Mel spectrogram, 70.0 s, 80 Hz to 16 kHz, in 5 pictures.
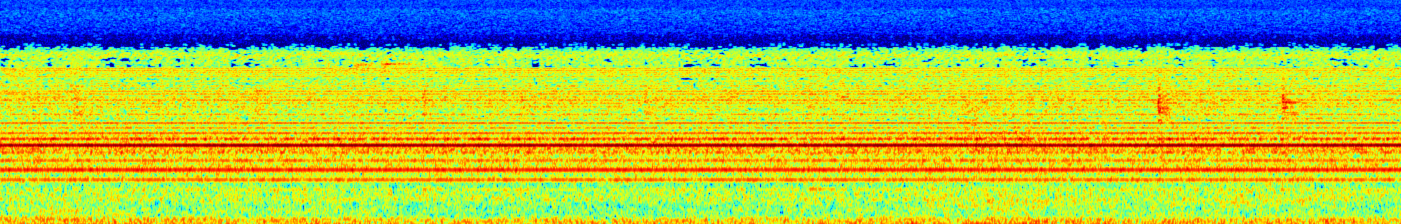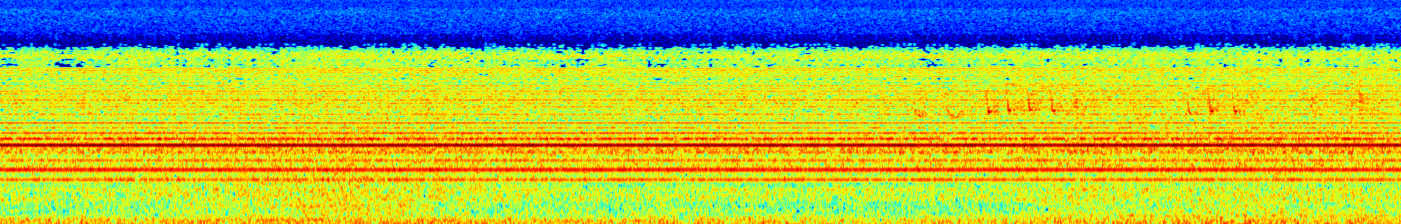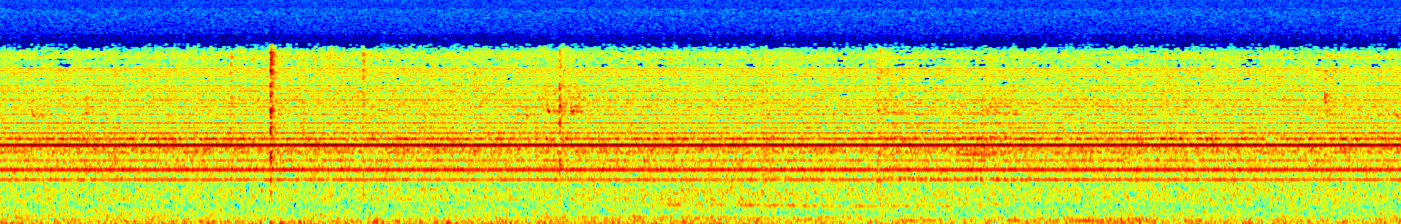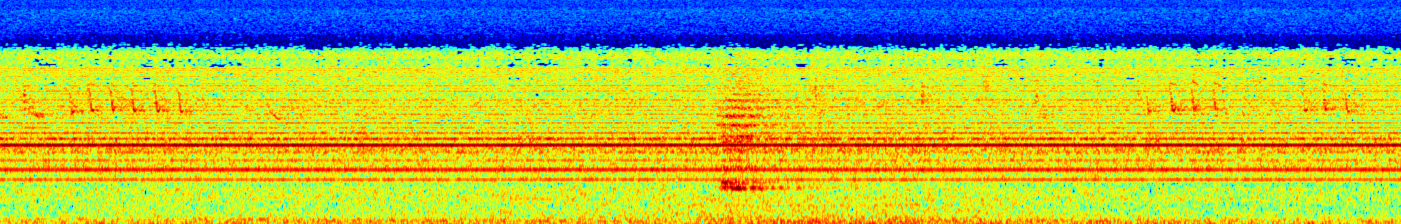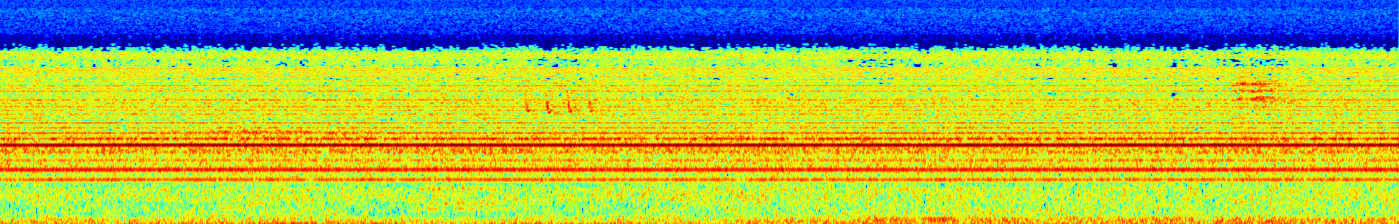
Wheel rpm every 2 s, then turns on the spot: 0, 0, 0, 0, 0, 0, 0, 0, 0, 0, 0, 0, 0, 0, 0, 0, 0, 0, 0, 0, 0, 0, 0, 0, 0, 0, 0, 0, 0, 0, 0, 0, 0, 0, 0.
none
